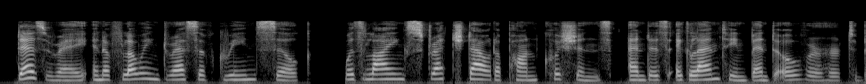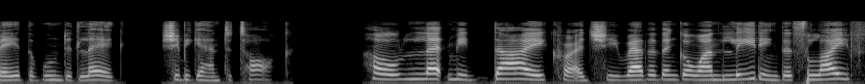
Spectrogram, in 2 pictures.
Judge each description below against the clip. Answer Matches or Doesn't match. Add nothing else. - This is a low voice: Doesn't match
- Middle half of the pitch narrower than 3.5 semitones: Matches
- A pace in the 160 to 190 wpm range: Doesn't match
